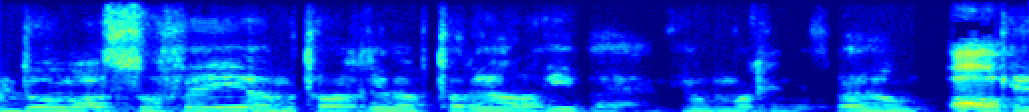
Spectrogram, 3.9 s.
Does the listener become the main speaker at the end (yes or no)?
no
